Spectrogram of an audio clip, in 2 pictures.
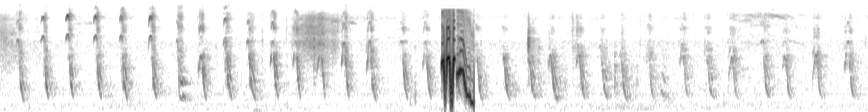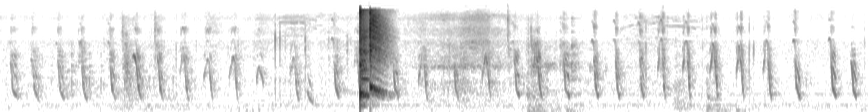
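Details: Charlie, a pet chinchilla kept at home, calling noisily at night in an unusual voice while in heat; a long series of short, evenly spaced squeaky chirps about three per second, broken by two loud thumps or clatters.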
